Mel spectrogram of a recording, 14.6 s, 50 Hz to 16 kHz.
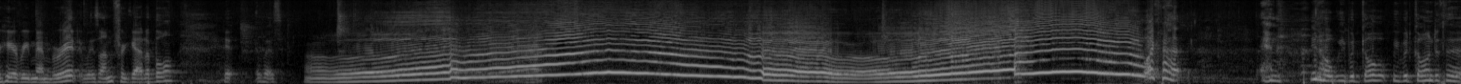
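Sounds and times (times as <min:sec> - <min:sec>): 
speech: 0:00.0 - 0:05.4, 0:13.3 - 0:14.6
warning siren wailing with rising and falling pitch: 0:03.2 - 0:11.7.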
